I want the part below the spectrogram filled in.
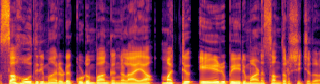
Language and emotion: Malayalam, neutral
